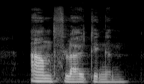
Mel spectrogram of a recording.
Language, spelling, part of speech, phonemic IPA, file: Dutch, aanfluitingen, noun, /ˈaɱflœytɪŋə(n)/, Nl-aanfluitingen.ogg
- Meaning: plural of aanfluiting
